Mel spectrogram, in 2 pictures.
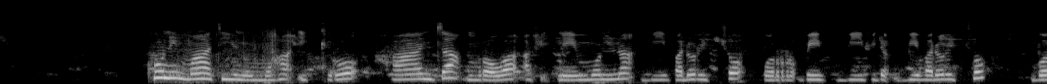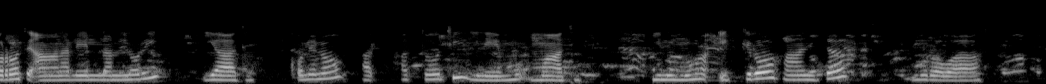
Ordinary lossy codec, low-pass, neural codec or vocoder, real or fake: Opus, 24 kbps; 7.2 kHz; none; real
